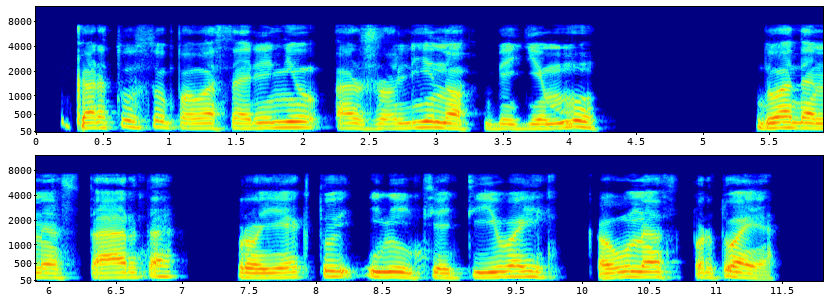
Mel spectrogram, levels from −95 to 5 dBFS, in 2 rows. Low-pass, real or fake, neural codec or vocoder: 7.2 kHz; real; none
